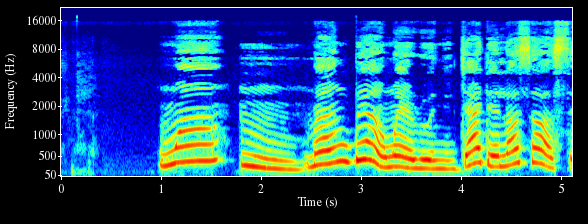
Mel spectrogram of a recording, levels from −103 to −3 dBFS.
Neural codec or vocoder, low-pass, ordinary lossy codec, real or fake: none; 19.8 kHz; AAC, 48 kbps; real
